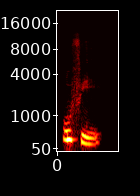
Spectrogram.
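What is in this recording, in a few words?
"oofy", Indian English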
